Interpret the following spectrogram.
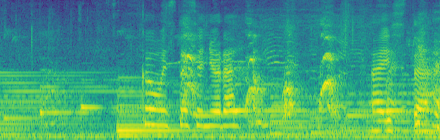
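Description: Background music with long held notes, and from about a second in, a dog barking and yipping repeatedly.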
